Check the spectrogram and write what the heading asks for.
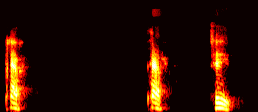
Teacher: So place of articulation is put by labia, both lips. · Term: bilabials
